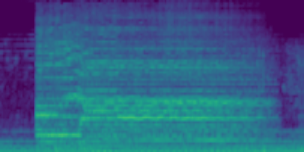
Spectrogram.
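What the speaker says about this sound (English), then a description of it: "That was the noise of the heat ray." A Martian heat ray sound effect from War of the Worlds starts abruptly and holds as a loud, sustained tonal drone with a shifting pitch, played back from a device and then cutting off sharply after about three seconds.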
